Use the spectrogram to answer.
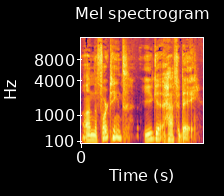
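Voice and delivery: high-pitched, hyped-up boss announcing to staff; mock-cheery announcement. Mock-announces meagre holiday perk to staff.

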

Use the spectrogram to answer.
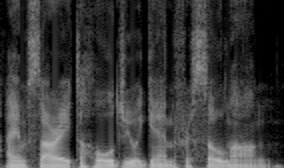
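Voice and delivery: normal talking voice

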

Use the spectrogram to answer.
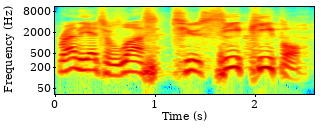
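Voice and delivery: rally the room, peaking on the final question; rousing preaching. Real, not acted. Preacher asking the congregation if they are with him, rousing.

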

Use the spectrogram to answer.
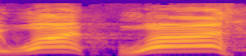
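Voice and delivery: high, loud questioning; shouted what. Acted. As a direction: call it out over crowd noise, building. Straining to hear in a crowd.

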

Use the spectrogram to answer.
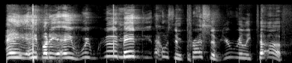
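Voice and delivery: high, easy encouraging tone; reassuring buddy. Retold or imitated. Counselor calming a camper who fell, lightly reassuring. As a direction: cheer the kid up lightly. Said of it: "we were acting like".

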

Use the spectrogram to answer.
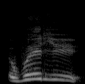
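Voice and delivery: high, laughing question; real amused laugh; laughing disbelief. Real, not acted. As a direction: ask through a laugh. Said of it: "laughing disbelief".

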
